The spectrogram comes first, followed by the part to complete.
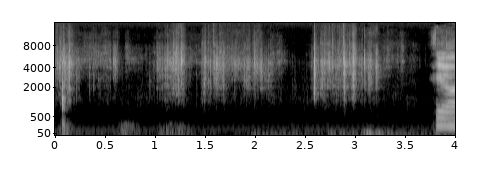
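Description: Scissors cutting through a thin sheet of gold deco foil, the foil crinkling, in three short bouts of faint rustling after a small click at the start.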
